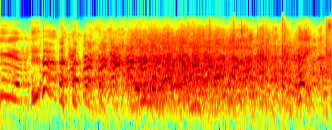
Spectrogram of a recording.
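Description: A crowd of people laughs loudly.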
